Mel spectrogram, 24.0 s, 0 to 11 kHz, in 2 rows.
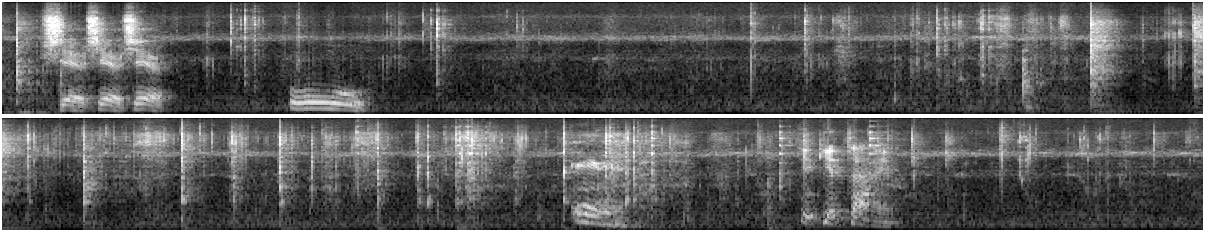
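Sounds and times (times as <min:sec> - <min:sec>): eggshells cracking: 0:10.8 - 0:19.6.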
